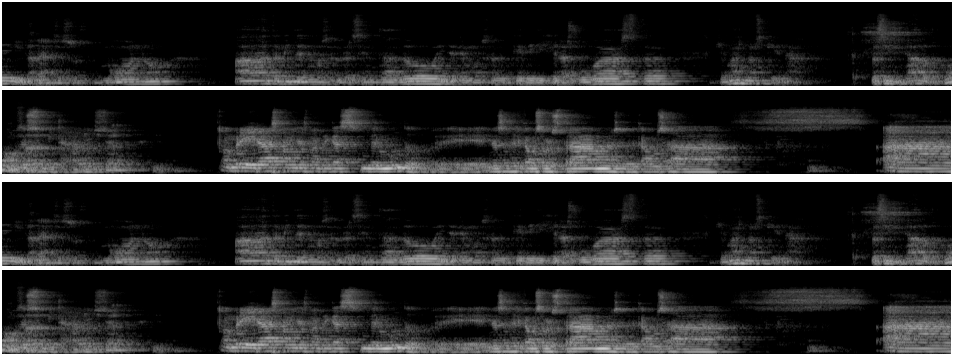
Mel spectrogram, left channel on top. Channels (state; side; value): identical; both; correlation 1.00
